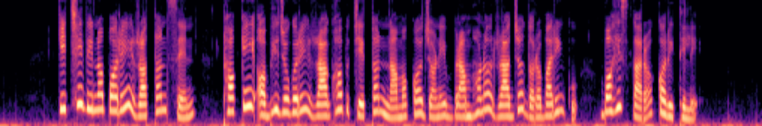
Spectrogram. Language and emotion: Odia, neutral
